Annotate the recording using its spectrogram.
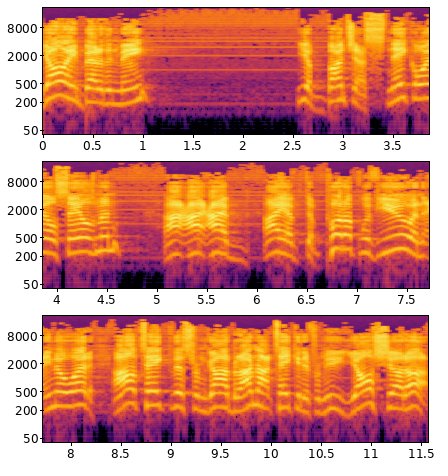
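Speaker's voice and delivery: acted huffy, offended tirade. Retelling what Job said, mock-offended and self-righteous. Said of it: "Job said in his most offended, self-righteous tone possible".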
